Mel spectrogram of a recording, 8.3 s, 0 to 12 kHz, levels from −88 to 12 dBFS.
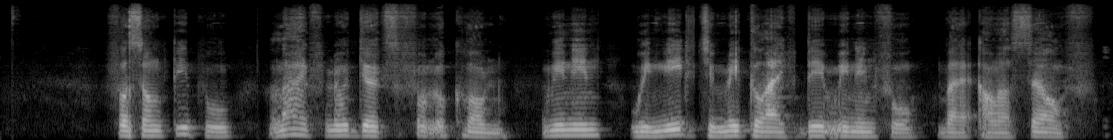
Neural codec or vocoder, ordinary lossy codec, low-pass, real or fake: codec, 24 kHz, 0.9 kbps, WavTokenizer, medium music audio release; none; 10.8 kHz; fake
